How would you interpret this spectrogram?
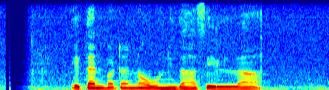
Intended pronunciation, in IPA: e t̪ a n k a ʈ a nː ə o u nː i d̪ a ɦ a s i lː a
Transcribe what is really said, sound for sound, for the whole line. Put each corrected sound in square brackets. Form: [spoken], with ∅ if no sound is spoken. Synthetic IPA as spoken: e t̪ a n [p] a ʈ a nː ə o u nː i d̪ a ɦ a s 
